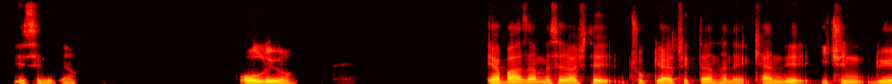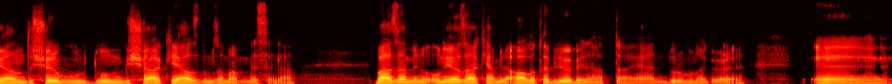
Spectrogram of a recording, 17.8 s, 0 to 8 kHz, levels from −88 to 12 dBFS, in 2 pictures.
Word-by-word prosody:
Kesinlikle. 100 -2 -5 1.6
Oluyor. 105 0 +5 1.9
Ya, 120 -2 +3
bazen 145 +4 +4
mesela, 135 -1 +1
işte, 135 0 +1 0.2
çok 125 0 -6
gerçekten 105 +1 +2
hani 95 -1 -5
kendi 100 +2 0 0.2
için 100 0 -3
dünyanın 100 -1 +2
dışarı 100 +1 +3
vurduğun 100 +1 -2
bir 105 - -5
şarkı 95 -1 +1
yazdığım 95 +2 +2
zaman 95 -5 -5
mesela 60 -1 -9 0.8
bazen 110 +5 +5
beni 115 0 -1
onu 110 +1 -1
yazarken 115 -2 +2
bile - - 0
ağlatabiliyor 100 +2 +2
beni 85 0 -2
hatta, 80 -1 -9
yani, 65 +1 -10
durumuna 80 -1 -6
göre. - - -6 0.7
Eee, 85 -3 -3
100 Hz, 105 wpm, -22 LUFS, 95-110 Hz, 1.9 s, Oluyor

